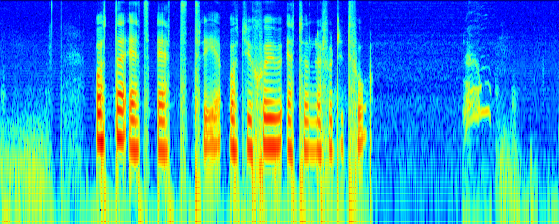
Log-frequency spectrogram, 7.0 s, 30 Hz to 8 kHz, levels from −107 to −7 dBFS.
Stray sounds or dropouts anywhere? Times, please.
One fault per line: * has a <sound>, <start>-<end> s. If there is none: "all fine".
* has a bark, 5.8-6.1 s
